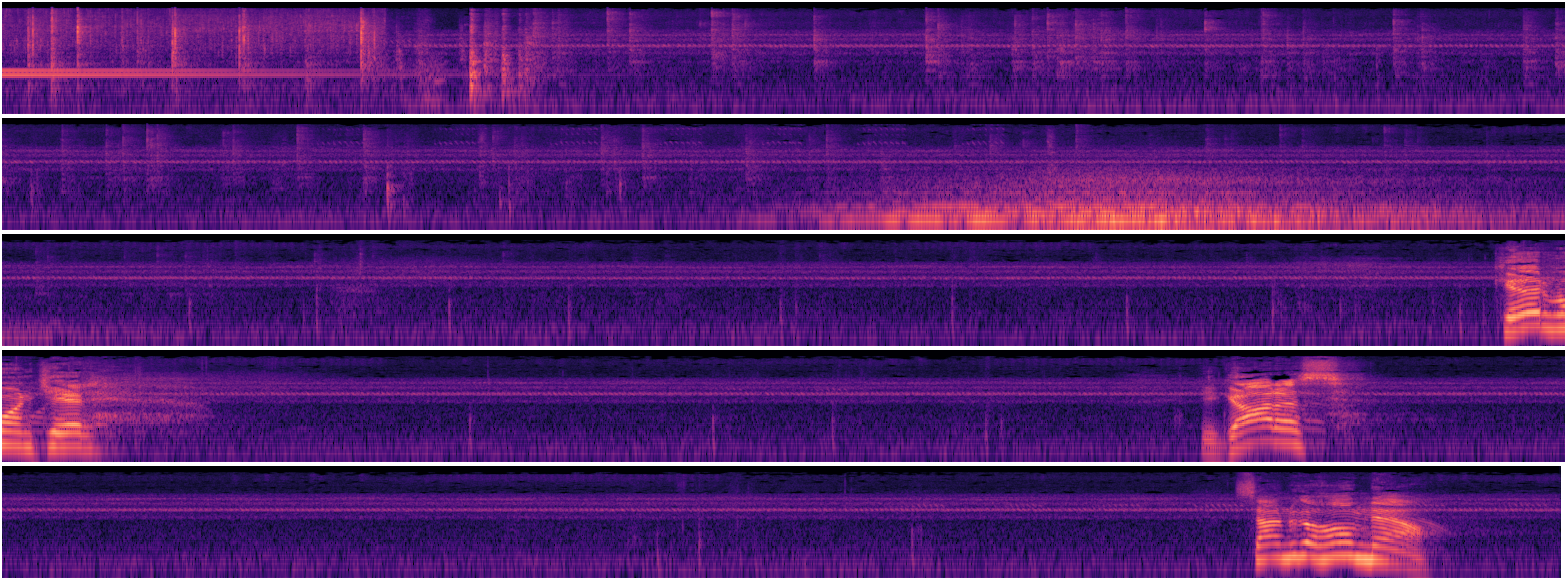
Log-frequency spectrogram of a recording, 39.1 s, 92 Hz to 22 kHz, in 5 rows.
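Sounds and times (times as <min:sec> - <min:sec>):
doorbell chime: 0:00.0 - 0:02.3
thin sustained high tone: 0:00.0 - 0:02.4, 0:11.5 - 0:16.5
horror film score: 0:10.7 - 0:17.4
low drone: 0:11.3 - 0:16.7.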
